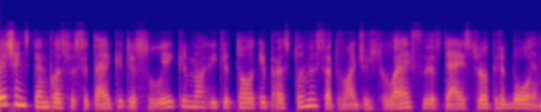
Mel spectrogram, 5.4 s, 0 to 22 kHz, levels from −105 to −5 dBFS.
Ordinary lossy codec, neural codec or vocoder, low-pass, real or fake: Opus, 16 kbps; codec, 16 kHz, 0.5 kbps, FreqCodec, larger model; 7.2 kHz; fake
